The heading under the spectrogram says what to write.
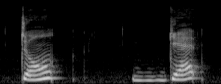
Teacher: My tongue is at the top of my mouth, like it's going to make that T shape, but I just don't let the air come out. Don't get, my tongue is stopped at the top of my mouth.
